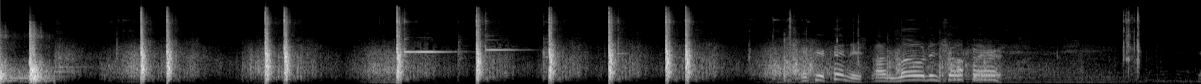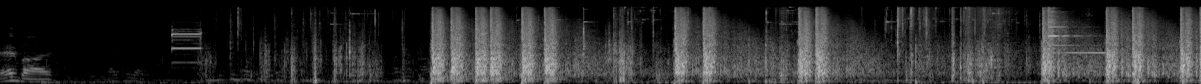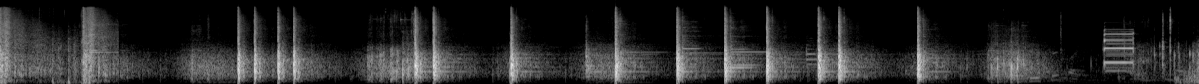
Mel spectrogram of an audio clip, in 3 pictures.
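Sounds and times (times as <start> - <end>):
pistol shots: 4.0 - 7.2, 16.3 - 18.0, 18.7 - 20.7, 22.4 - 25.4
shot timer beep: 13.7 - 14.1, 35.1 - 35.4.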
